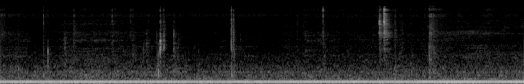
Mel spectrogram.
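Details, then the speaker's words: Attic air handler restarting after a new float switch was wired in series with the existing one, which had earlier stuck open: refrigerant flow heard, then blower motor runs with a steady, even low hum, no knocks or squeals; normal running. "now as soon as i let go of this the system will come back online i've let go i hear the refrigerant flowing and there's the blower motor"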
